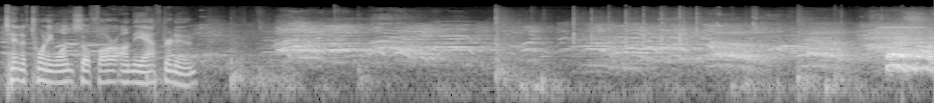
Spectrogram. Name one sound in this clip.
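A crowd cheers and claps in a large echoing gym.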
